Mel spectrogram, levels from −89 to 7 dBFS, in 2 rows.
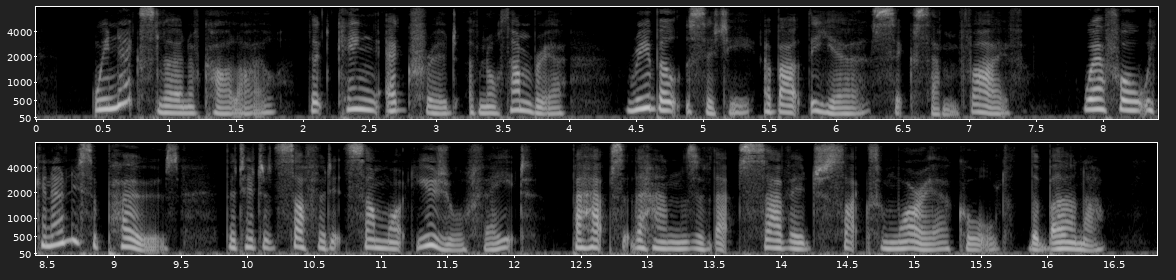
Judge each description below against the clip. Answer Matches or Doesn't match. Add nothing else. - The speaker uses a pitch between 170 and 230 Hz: Matches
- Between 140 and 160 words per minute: Matches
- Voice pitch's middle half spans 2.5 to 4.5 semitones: Doesn't match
